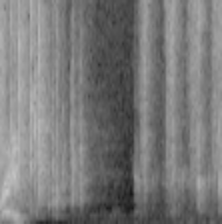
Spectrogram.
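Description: Pump spray bottle of Joico Hair Shake, a liquid-to-powder texturizing spray, spritzed onto hair: about three short spritzes in quick succession in the second half.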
